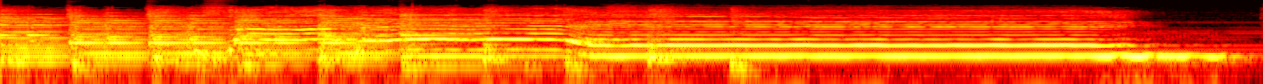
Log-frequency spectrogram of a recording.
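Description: Electronic keyboard playing the closing bars of a rock song: a quick run of notes, then a long held final chord that slides down in pitch about three seconds in and stops shortly before the end.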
